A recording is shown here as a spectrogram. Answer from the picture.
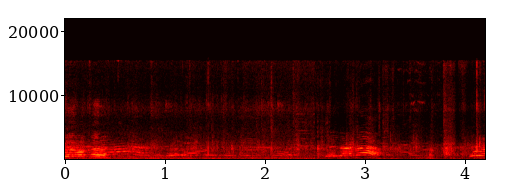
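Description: Voices calling out at a distance in short, high-pitched phrases: once at the start and again about three seconds in. A few faint knocks come near the end.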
